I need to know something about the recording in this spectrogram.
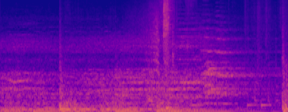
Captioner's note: air whooshes, thwack!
